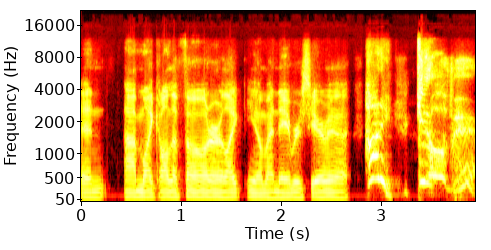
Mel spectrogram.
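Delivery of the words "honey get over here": mock, very high yelling. Retelling calling the dog in from the backyard: imitating own yell. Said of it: "yelling at my dog in the backyard".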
